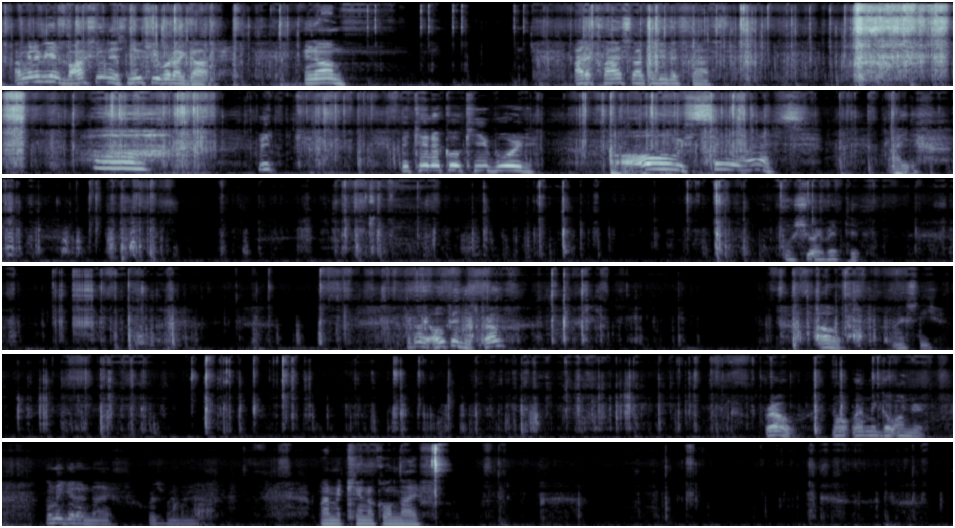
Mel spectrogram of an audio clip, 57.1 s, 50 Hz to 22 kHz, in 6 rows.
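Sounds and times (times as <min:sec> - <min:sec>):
packaging rustling and scraping: 0:00.0 - 0:03.2, 0:05.3 - 0:25.2, 0:36.2 - 0:45.8
cardboard and plastic crinkling: 0:00.0 - 0:03.3, 0:05.3 - 0:35.5, 0:36.1 - 0:47.3.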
